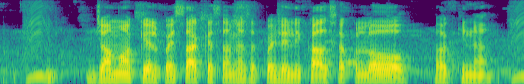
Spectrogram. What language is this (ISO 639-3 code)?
mai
